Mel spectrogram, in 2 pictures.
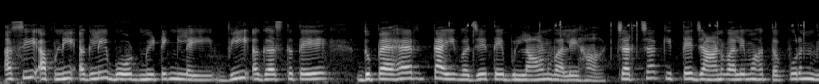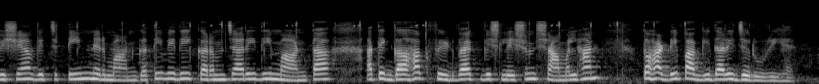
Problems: none marked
